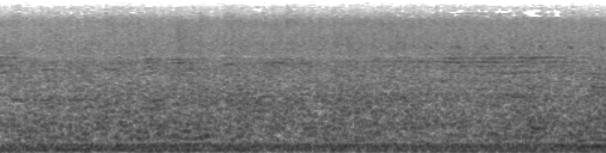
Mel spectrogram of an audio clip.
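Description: Steady low outdoor rumble with faint voices of people in the background.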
